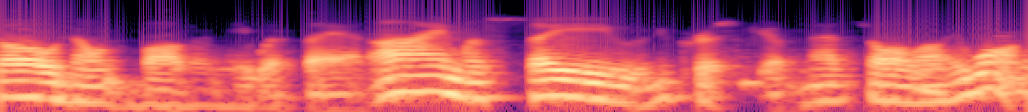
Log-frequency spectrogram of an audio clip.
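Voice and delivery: mock contemptuous, dismissive sneer. Quoting people who couldn't care less: mock sneering tone. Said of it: "a sneering".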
